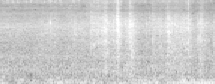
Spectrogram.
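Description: Wind blowing across the microphone, a steady low rumble with a faint hiss above it.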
